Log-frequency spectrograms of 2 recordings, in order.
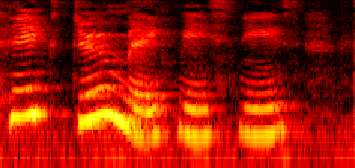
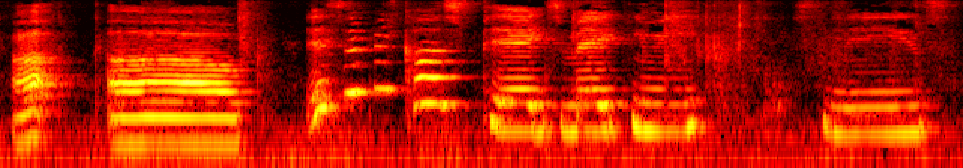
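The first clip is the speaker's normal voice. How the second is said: ordinary talk, nothing marked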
